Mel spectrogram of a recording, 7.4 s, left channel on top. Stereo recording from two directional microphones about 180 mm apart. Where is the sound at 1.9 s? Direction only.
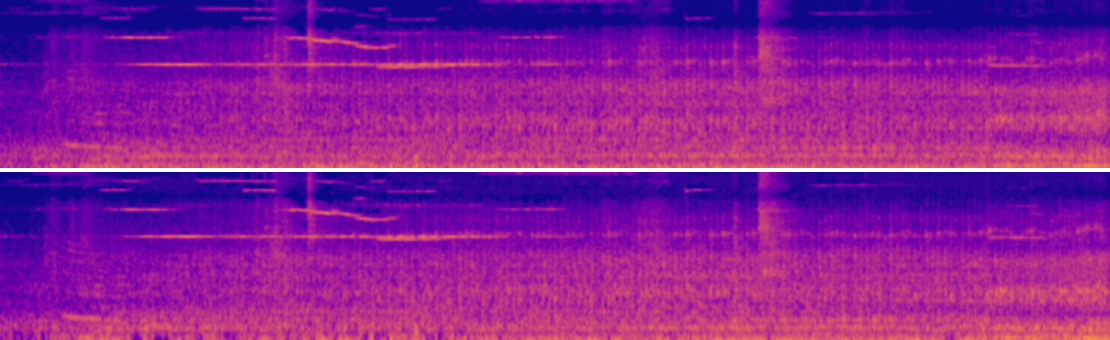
55° right (ahead or behind).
